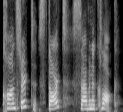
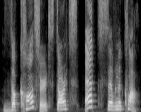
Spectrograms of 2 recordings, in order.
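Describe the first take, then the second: First: Very slow, each content word spaced out; bare keyword string, dragged word by word; content words only. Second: Very slow English read with function words; careful slow model sentence for learners; full sentence demo. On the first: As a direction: read out only the key words, slowly. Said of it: "요런 내용어가 있죠". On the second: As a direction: spell out the whole sentence word by word. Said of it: "요렇게 the, at 요런 것들이 기능어가 되겠죠". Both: Shown as a demonstration.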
